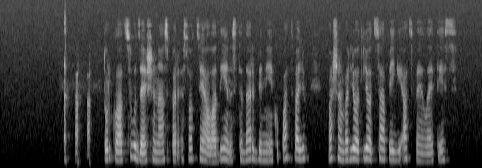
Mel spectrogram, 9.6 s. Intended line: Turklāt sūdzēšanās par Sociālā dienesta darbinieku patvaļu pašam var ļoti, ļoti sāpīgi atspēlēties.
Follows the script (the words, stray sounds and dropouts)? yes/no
no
